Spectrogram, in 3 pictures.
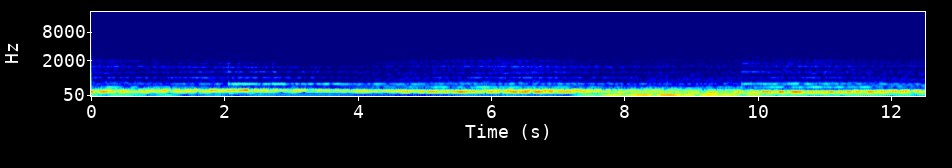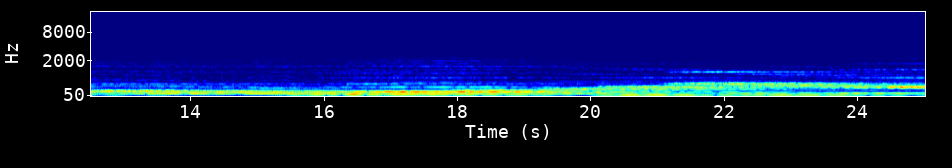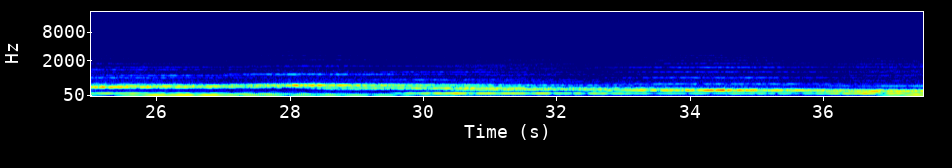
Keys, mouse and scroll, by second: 0.6 click, 1.5 click, 1.9-2.9 scroll, 4.4 scroll, 5.1 scroll, 5.6 Escape, 6.8 click, 8.9 click, 10.8 click, 12.1-12.4 typing, 12.8 Return, 14.0 Escape, 14.9-15.6 scroll, 16.0-16.6 scroll, 17.1 click, 18.8 click, 20.0 middle click, 20.1 middle click, 20.4 middle click, 21.8 click, 23.7 click, 26.6 click, 27.5 click, 29.7 click, 35.2 click, 36.5 click.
